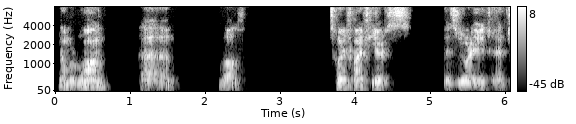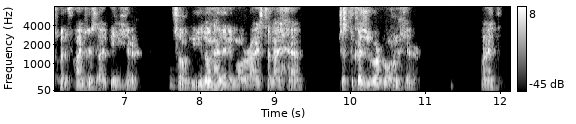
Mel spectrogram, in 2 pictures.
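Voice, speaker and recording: A man from Turkey, hosting a casual online discussion and talking haltingly with many fillers and restarts. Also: on the low side, darkish tone. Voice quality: gravelly, husky. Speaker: show host.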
